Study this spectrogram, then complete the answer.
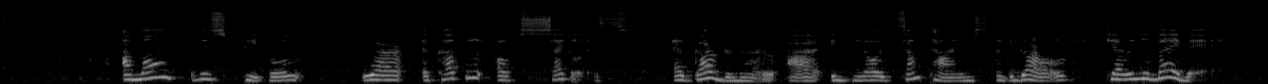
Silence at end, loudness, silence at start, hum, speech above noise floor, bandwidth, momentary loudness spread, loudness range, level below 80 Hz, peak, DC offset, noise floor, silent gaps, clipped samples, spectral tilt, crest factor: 0.65 s; -39 LUFS; 1.2 s; none; 29 dB; 14.5 kHz; 12 LU; 3 LU; -78 dBFS; -22 dBFS; under 0.1%; -68 dBFS; none; under 0.1%; -6 dB/octave; 18 dB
